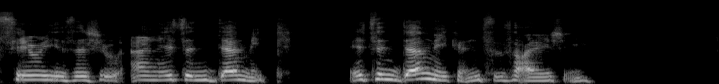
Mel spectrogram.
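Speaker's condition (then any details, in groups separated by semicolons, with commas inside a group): Cerebral palsy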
